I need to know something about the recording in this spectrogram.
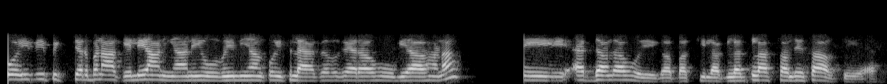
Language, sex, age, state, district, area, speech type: Punjabi, female, 30-45, Punjab, Muktsar, urban, conversation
